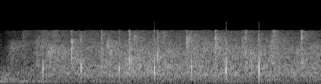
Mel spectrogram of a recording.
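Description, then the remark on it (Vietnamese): An audience at a Mass applauds the team of ministers. It is a steady, dense wash of many hands clapping, with a few sharper individual claps standing out, fairly loud and without any talking. “Lần nữa xin cảm ơn tất cả quý ông trong ban thừa tác viên bằng một tràng vỗ tay nữa.”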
